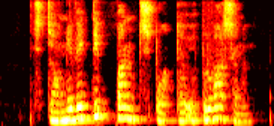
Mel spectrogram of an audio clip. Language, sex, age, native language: Icelandic, male, 11, Icelandic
